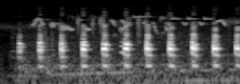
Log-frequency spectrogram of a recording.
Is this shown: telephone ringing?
no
